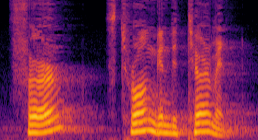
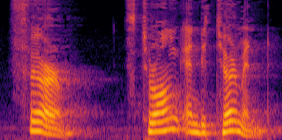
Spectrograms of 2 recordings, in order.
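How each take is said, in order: The two takes are said the same way.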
